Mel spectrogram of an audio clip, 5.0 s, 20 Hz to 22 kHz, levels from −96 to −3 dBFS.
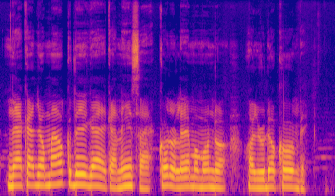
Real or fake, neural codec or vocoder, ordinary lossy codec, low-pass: real; none; none; none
